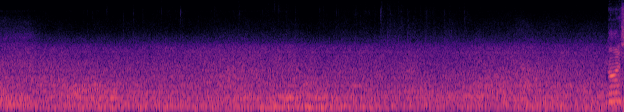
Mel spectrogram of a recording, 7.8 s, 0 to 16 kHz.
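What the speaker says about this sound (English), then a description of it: "It is a beautiful A350." A Thai Airways Airbus A350 at Sydney Airport on a wet day, its jet engines giving a broad, steady roar that holds loud and constant throughout, heard from nearby outdoors.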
